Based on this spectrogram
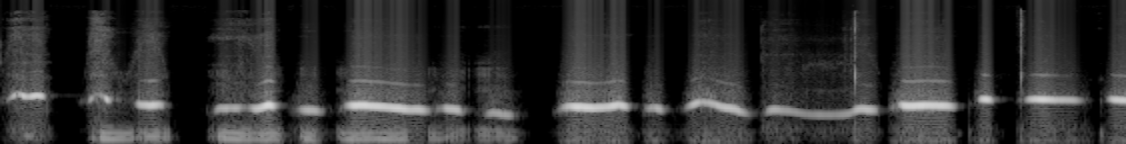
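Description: Someone whistles a tune alone: a long run of clear, breathy notes, some short and some held with a slight wobble, mostly in one middle-high register with small steps up and down.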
